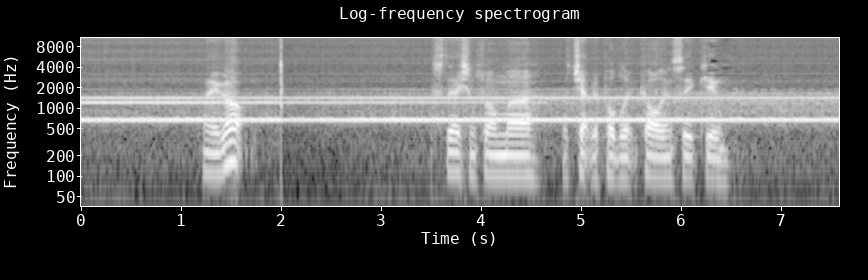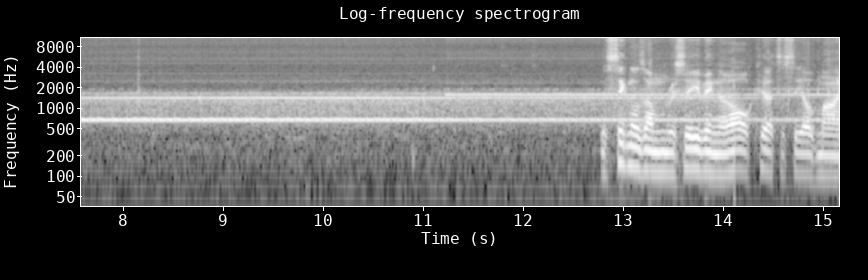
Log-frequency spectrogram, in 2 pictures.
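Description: A radio receiver plays a steady, high whistling data tone.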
